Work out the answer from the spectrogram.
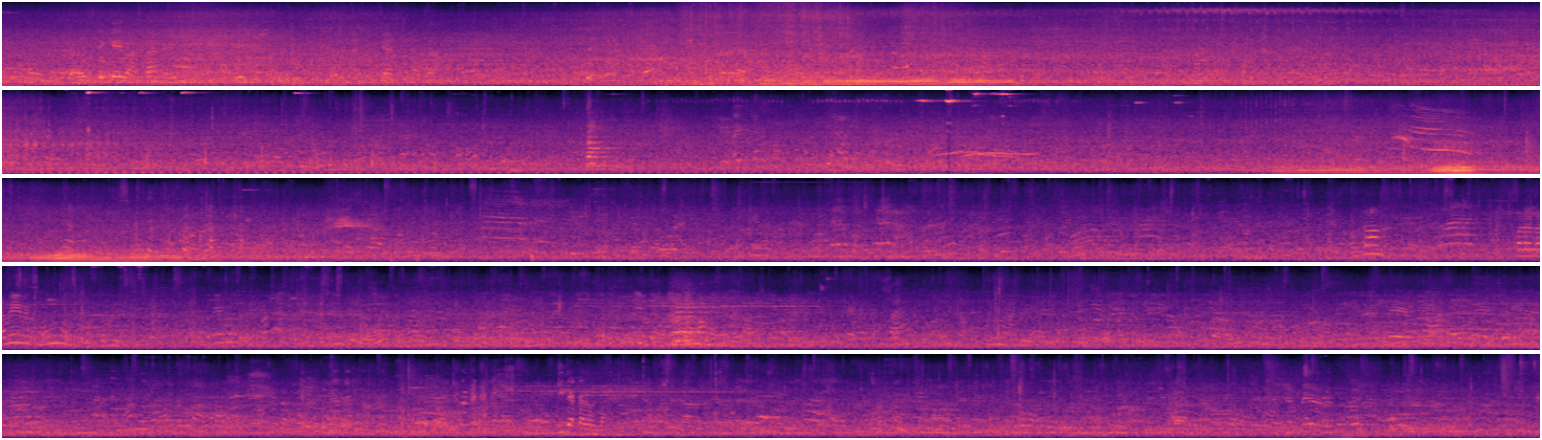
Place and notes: jiron Unión Lima. Perú
principal street on downtown. Very commercial place.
